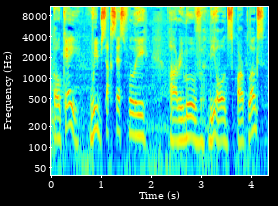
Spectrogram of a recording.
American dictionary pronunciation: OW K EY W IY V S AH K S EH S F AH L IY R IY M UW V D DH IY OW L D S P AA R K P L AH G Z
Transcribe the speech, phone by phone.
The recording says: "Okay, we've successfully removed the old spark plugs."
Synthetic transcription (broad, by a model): OW K EY W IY B S AH K S EH S F AH L IY R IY M UW V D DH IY OW L D S P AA R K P L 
